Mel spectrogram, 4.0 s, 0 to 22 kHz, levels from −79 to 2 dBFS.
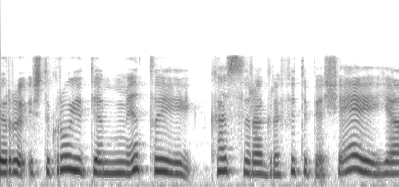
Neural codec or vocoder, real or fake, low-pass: none; real; 7.2 kHz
